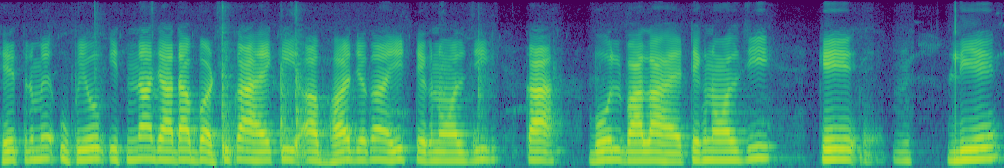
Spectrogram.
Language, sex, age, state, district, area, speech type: Hindi, male, 18-30, Uttar Pradesh, Ghazipur, rural, spontaneous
